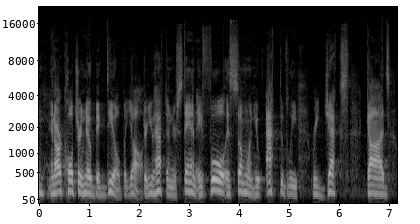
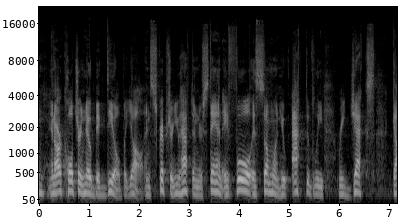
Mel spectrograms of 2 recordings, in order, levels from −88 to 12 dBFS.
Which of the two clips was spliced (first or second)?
first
